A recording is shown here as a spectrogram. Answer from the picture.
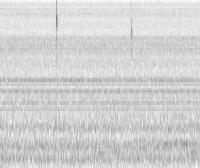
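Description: Steady hum and hiss of running computer equipment, with a few thin steady whines. Two faint short ticks come about one and two and a half seconds in.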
